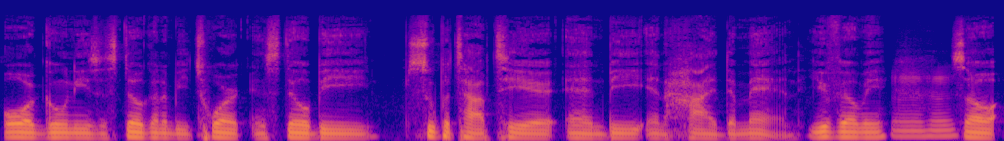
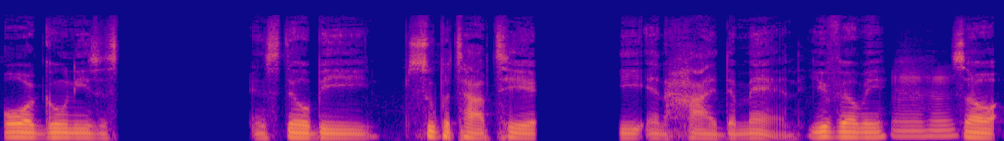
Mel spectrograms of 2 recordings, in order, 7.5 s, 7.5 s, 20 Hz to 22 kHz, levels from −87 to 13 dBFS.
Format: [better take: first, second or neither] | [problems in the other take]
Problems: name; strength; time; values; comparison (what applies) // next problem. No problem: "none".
first | audio cutting out; at 1 s for 1 s and at 4 s for 0.5 s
